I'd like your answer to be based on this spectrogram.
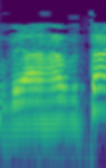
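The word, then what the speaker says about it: Ve'ahavta (וְאָהַבְתָּ): A sílaba tônica, no caso, é o tav, é o final. Ve'ahavta é a oxítona.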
